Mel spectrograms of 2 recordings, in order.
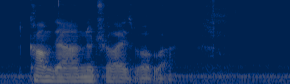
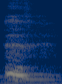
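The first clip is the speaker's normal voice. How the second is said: mock gasp; 5 semitones higher, 4 dB louder than usual. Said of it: "he just goes".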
